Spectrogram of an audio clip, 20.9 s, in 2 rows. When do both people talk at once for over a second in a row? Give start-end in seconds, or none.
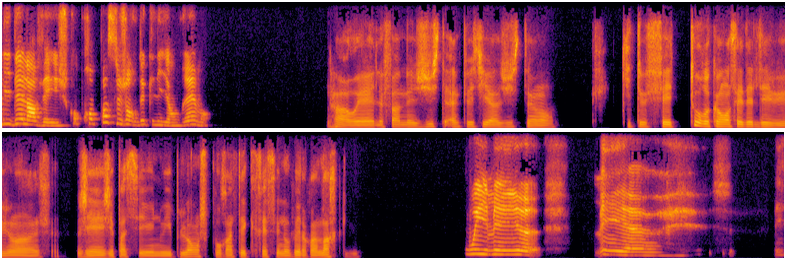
none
